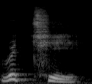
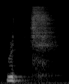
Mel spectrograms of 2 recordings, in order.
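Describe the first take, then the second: First: An extra vowel is added after the final consonant. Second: It ends on the consonant with no vowel. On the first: The speaker calls it wrong. "rich라고 하는데요" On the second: The speaker calls it right. "rich가 아니고 rich"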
